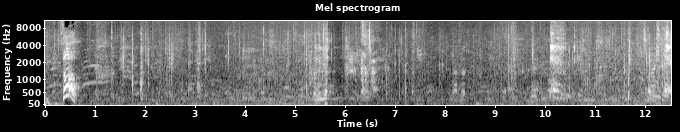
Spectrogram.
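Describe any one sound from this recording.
Men talk nearby in short, quiet exchanges outdoors.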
